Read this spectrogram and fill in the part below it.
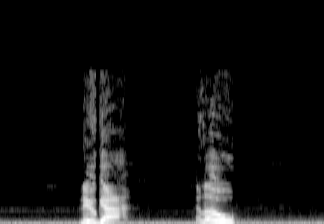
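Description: A young man speaks briefly and casually.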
